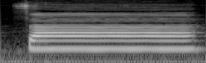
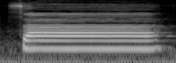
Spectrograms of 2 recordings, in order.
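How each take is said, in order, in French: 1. Le s est court avec un souffle d'air fortement réduit. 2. Le s est court avec un souffle d'air fortement réduit.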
